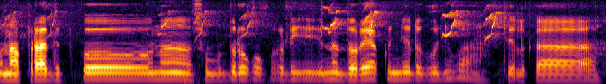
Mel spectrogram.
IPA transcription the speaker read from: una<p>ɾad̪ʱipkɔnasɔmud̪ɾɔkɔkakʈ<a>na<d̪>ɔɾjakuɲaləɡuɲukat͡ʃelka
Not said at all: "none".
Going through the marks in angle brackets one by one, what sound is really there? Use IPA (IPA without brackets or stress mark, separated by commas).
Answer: p, i, d̪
